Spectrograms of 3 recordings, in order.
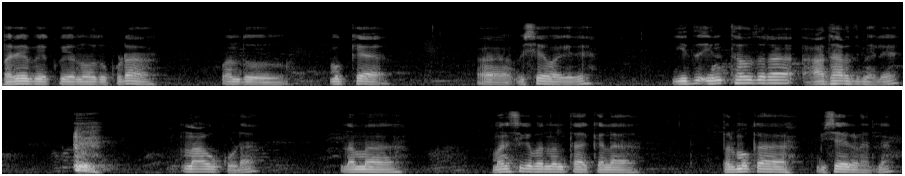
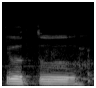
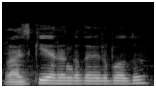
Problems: background sounds at intervals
